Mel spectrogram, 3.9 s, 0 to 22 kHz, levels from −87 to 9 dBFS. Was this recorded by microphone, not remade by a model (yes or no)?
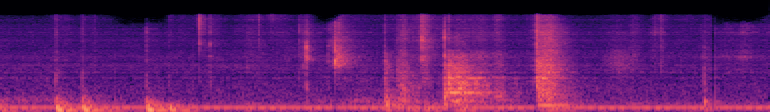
no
